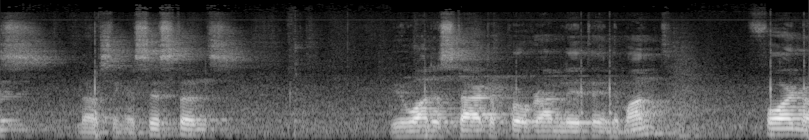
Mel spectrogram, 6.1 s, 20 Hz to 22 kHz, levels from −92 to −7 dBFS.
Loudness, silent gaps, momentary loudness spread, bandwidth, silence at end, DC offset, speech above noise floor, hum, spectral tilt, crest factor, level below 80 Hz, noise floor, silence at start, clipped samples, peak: -24 LUFS; none; 24 LU; 16.5 kHz; 0 s; under 0.1%; 23 dB; none; -4 dB/octave; 20 dB; -66 dBFS; -46 dBFS; 0 s; under 0.1%; -4 dBFS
